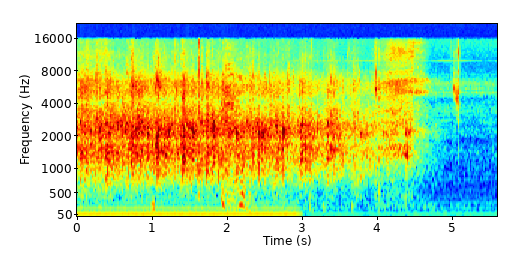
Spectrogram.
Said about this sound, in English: And I'm so glad that you made it to church the first Sunday of the year. Why don't you give yourselves a round of applause?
